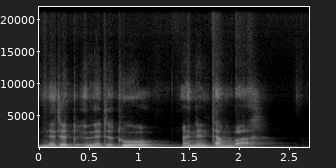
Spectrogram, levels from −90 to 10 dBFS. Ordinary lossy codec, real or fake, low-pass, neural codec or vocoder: none; fake; none; autoencoder, 48 kHz, 128 numbers a frame, DAC-VAE, trained on Japanese speech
